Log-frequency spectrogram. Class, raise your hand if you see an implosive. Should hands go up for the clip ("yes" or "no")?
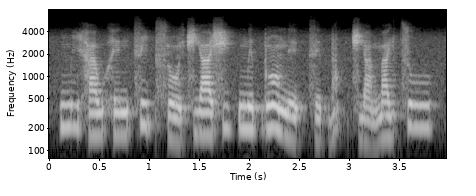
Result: no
